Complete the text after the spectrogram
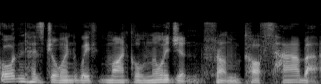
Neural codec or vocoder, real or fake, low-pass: codec, 16 kHz in and 24 kHz out, 1.1 kbps, FireRedTTS-2 codec; fake; 7.2 kHz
